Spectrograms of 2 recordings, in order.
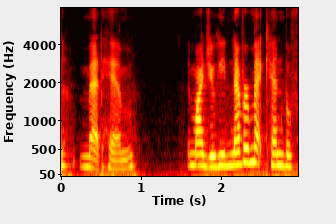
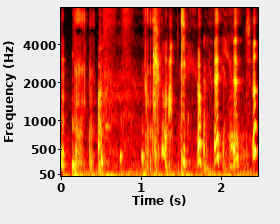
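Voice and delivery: laughing through the words; giggling while cursing; 9 semitones higher, much slower than usual. Real, not acted. Laughing at crude joke.

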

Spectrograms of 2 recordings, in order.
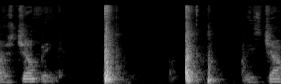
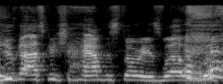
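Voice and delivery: laughing; 5 semitones higher, 4 dB louder than usual. Real, not acted. Laughs while speaking.

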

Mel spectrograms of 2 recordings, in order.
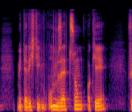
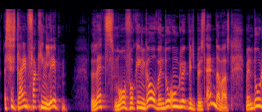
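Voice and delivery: fired-up push; 6 semitones higher than usual. Real, not acted. Motivational coach firing up his viewers, rising rallying call. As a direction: hype them up.

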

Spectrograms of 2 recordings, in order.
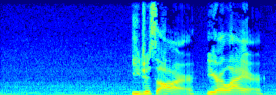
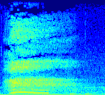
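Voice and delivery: gasp; 10 semitones higher, 4 dB quieter than usual. Real, not acted. Finds the condoms.

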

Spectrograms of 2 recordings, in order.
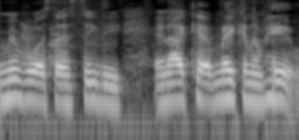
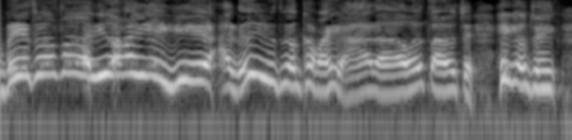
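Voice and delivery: much higher, squealing shout of joy; excited reunion greeting; 10 semitones higher than usual. Retold or imitated. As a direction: greet a long-lost school friend, overjoyed. Old friends greeting each other.

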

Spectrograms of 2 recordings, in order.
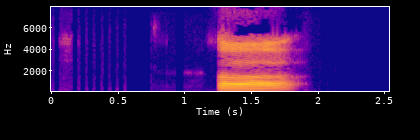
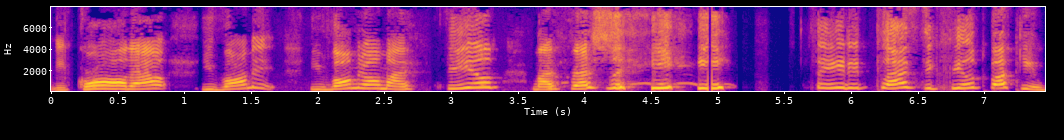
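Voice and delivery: animated coach rant; 8 semitones higher than usual. Retold or imitated. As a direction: rant wildly at the player. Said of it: "he's so animated".

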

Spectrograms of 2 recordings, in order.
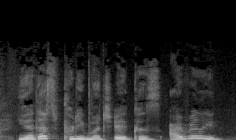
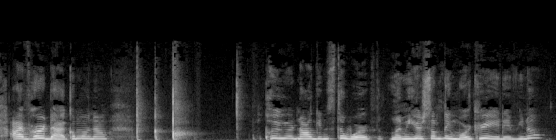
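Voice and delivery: loud, higher-pitched challenge; fed-up, raised-voice dare; exasperated scolding; 5 semitones higher, 8 dB louder than usual. Real, not acted. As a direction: tell them off loudly, unimpressed. Scolding the unoriginal insulters.

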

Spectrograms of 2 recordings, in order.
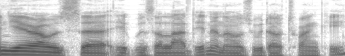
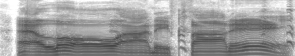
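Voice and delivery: loud drawn-out call of the crowd; mimicked audience shout; 8 dB louder, much slower than usual. Imitating the children shouting back at the dame, loud and slow. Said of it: "they all just shouted".

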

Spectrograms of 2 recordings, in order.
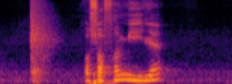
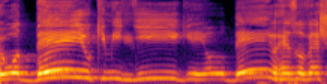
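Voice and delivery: whiny client voice; 3 semitones higher, 9 dB louder than usual. Retold or imitated. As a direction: drag out the complaint like a fussy client. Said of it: "Ai, Iago".

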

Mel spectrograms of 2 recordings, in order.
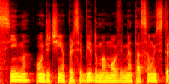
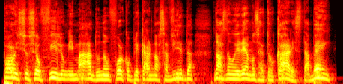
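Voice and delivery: loud, raised-pitch retort; higher, louder defiant shout; seu Madruga shouting; 7 semitones higher, 5 dB louder than usual. A narrator's reading. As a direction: yell back at someone far away. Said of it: "então gritou em direção ao telão".

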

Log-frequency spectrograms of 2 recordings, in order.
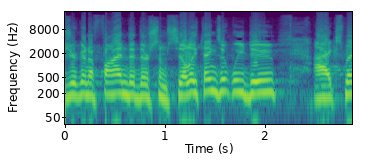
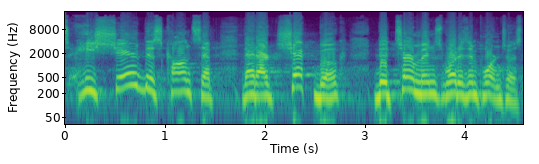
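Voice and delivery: normal talking voice

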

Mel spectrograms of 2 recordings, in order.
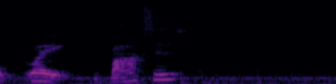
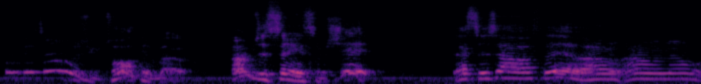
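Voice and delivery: baffled retort; 9 semitones higher than usual. Retold or imitated. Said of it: "I'm just sitting there like".

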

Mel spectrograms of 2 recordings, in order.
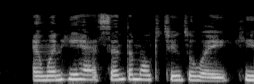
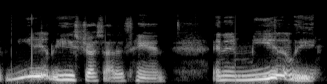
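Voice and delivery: each immediately punched louder; stress on immediately; 5 dB louder than usual. Shown as a demonstration. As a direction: hammer the word immediately. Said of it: "verses say immediately".

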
